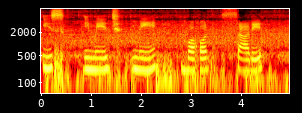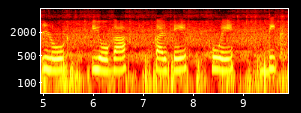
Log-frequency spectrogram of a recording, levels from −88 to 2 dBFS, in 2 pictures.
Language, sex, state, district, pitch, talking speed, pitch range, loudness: Hindi, female, Madhya Pradesh, Dhar, 215 Hz, 60 wpm, 210-225 Hz, -15 LUFS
